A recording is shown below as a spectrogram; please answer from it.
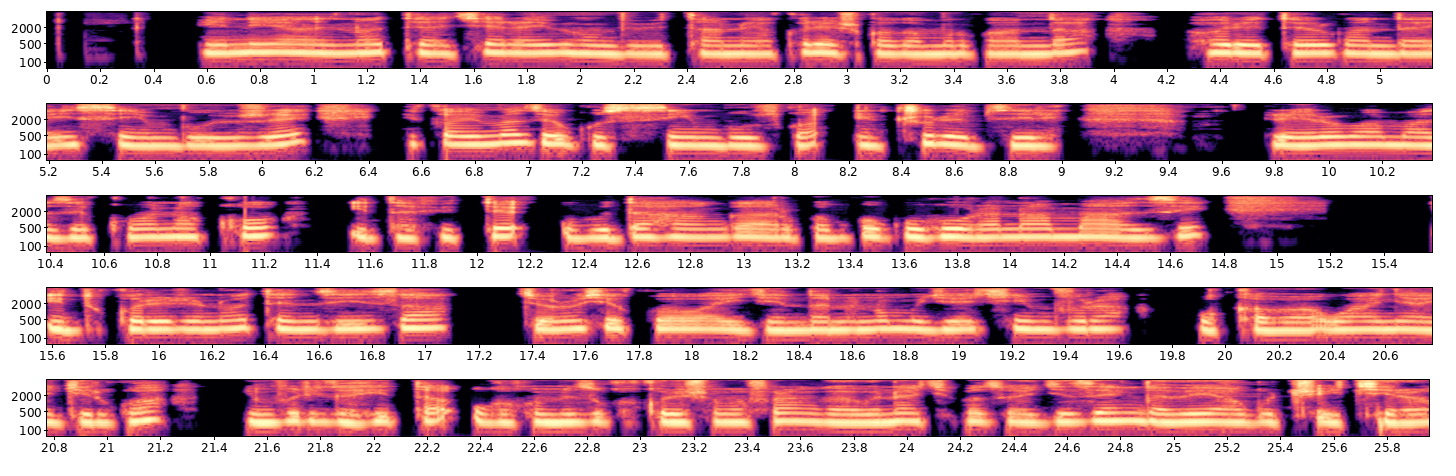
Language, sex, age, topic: Kinyarwanda, female, 18-24, finance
